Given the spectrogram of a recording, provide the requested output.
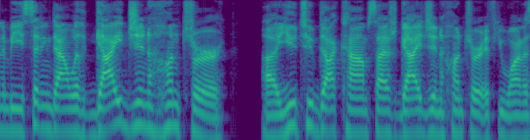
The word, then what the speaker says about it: Gaijinhunter: Yes, Gaijinhunter.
